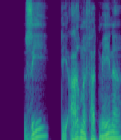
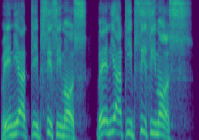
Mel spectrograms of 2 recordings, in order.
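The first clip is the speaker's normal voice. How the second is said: much higher, far-off demon roar, slowing; booming devil voice. A narrator's reading. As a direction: bellow the Latin like a fiend. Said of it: "schrie mit dröhnender Stimme".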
